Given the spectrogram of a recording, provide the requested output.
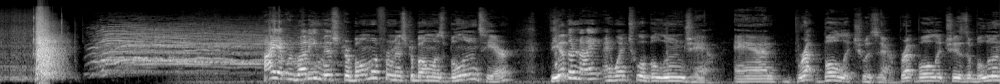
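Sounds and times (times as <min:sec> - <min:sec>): balloon popping: 0:00.0 - 0:00.8.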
